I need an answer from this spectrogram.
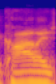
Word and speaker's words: Kiely: the surname correctly it's it sounds like keely but it's actually kylie justin but uh holly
